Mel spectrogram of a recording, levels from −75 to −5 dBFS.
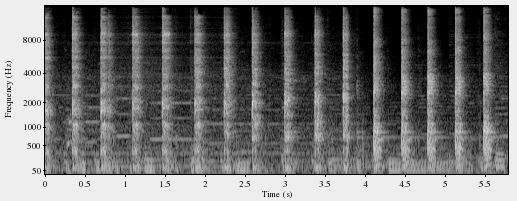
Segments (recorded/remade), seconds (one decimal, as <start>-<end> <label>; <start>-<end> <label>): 0.0-0.8 recorded; 0.8-2.4 remade; 2.4-5.8 recorded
